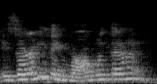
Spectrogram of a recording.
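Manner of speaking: usual speaking voice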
